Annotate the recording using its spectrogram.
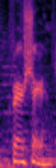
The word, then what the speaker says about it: Kreischer: And then we also have tickets to, I don't know how to say his name, Bert Kreischer? – Kreischer, yeah.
